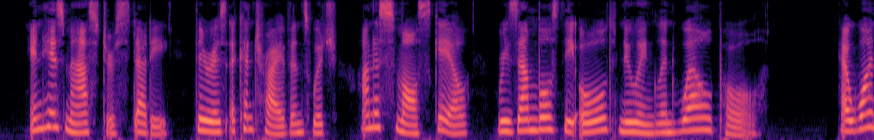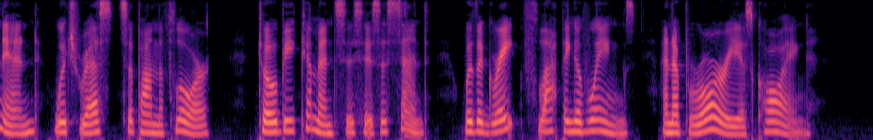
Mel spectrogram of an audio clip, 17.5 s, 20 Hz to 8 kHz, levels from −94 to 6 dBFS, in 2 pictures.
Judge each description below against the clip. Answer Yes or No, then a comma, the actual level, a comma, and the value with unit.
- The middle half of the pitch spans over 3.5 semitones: Yes, average, 3.9 semitones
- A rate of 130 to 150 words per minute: Yes, average, 140 wpm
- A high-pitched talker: Yes, high, 205 Hz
